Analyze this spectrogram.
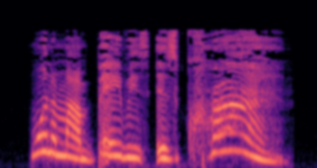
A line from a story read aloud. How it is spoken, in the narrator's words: Grandma wailed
